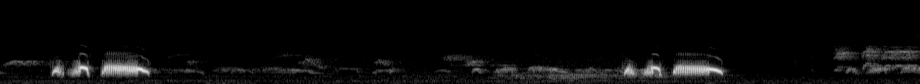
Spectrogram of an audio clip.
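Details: Decoy spotted dove giving urging coos to draw wild doves, changing its phrase often: two loud three-part coos, two short notes then a long falling croon, with quieter distant coos between.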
